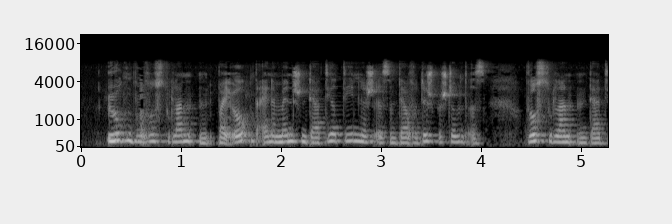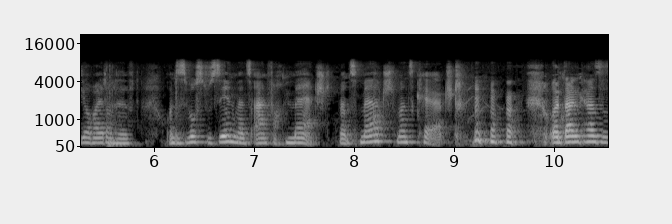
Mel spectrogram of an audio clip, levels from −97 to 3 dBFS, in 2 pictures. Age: 30-49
